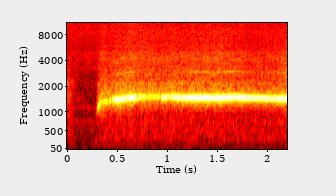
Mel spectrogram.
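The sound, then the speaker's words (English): A person whistles through pursed lips, holding one clear, steady mid-high note for about two seconds after a quick onset. There is no voice alongside it. “Now, in order to make that whistle, you have to kind of shape your mouth a certain way, and you have to direct air forward a very specific way.”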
